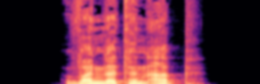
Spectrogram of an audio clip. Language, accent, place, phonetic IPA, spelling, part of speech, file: German, Germany, Berlin, [ˌvandɐtn̩ ˈap], wanderten ab, verb, De-wanderten ab.ogg
- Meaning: inflection of abwandern: 1. first/third-person plural preterite 2. first/third-person plural subjunctive II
